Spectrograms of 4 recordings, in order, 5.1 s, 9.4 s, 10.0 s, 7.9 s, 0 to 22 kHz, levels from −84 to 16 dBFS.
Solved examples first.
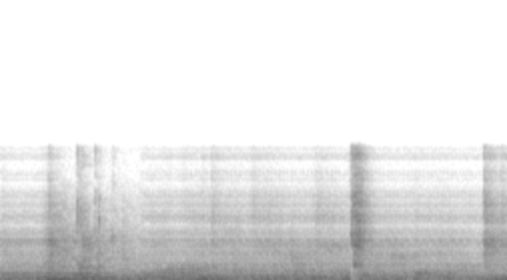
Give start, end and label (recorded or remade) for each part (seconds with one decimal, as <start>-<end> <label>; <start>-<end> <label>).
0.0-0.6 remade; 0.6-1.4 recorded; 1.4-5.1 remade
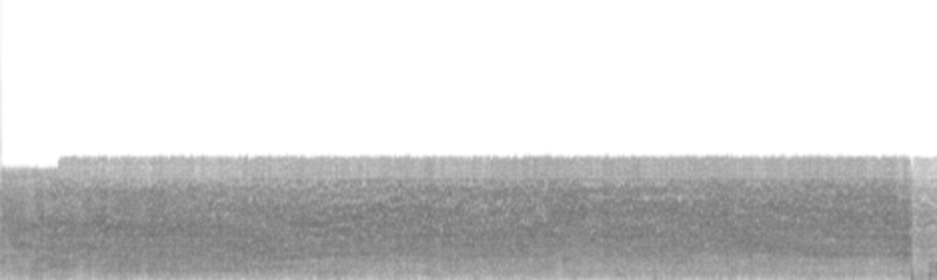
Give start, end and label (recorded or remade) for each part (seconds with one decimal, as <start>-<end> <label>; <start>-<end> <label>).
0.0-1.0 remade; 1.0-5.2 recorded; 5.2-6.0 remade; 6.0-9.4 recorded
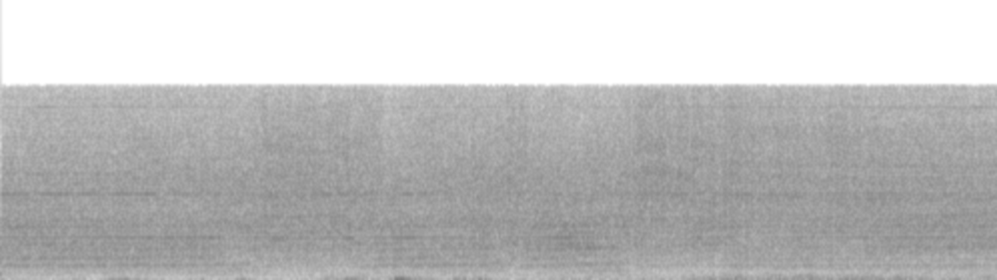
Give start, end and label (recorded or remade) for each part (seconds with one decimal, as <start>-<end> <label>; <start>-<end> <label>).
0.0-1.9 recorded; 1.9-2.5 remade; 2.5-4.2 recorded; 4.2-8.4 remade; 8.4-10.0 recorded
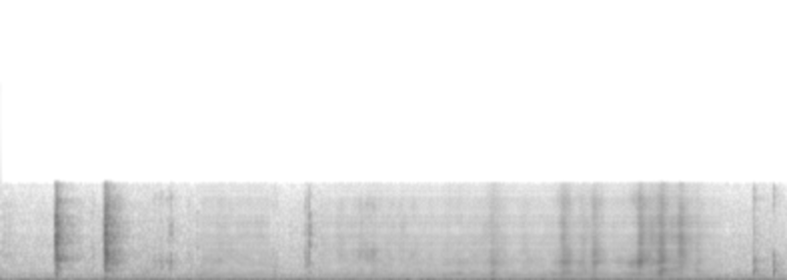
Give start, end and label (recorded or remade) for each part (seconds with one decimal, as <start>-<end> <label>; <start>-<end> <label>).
0.0-2.0 recorded; 2.0-2.7 remade; 2.7-3.2 recorded; 3.2-7.2 remade; 7.2-7.9 recorded

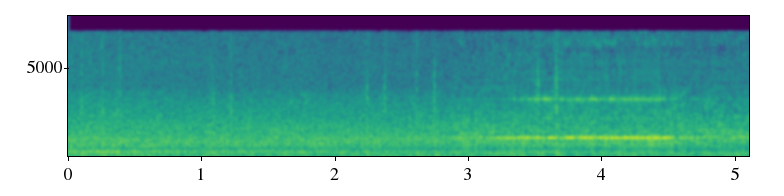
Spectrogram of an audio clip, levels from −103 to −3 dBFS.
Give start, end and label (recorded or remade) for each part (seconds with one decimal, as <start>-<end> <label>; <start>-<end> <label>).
0.0-2.9 recorded; 2.9-5.1 remade

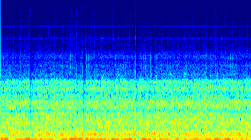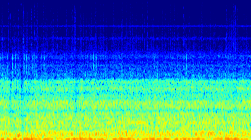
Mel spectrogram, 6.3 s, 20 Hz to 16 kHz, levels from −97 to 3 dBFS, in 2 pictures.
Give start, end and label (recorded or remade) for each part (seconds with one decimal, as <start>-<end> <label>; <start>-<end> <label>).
0.0-1.0 recorded; 1.0-4.4 remade; 4.4-5.7 recorded; 5.7-6.3 remade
